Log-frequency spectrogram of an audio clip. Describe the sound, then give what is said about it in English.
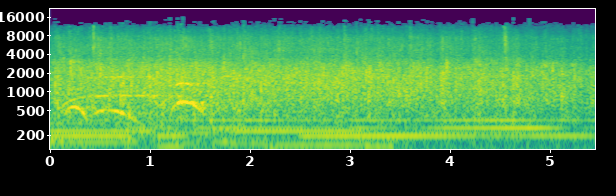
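Steady audience applause at a church service for the worship team fills the whole stretch, a dense wash of clapping that holds at an even level, with a low sustained tone underneath and a few brief voiced whoops near the start. “Let's give a round of applause for our worship team.”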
